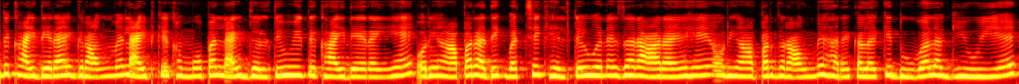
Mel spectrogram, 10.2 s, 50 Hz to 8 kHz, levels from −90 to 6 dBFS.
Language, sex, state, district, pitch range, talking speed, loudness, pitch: Hindi, female, Rajasthan, Churu, 235-270 Hz, 235 wpm, -14 LUFS, 255 Hz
